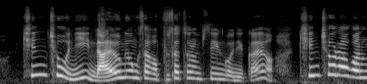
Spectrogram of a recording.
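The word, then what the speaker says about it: 緊張: 자, 긴장은 킨초라고 읽어주시고요.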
